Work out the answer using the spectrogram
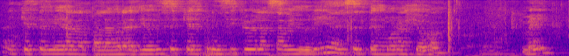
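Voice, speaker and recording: A woman's voice: mid-range voice, flat delivery, brisk, warm tone, distant mic, slight background noise. Nervous woman preaching in an echoey church. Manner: nervous, earnest, with restarts and repetitions. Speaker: church member giving a sermon. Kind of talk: church sermon with Bible reading. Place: church sanctuary. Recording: echoey church hall recorded from afar.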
